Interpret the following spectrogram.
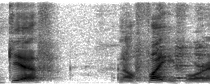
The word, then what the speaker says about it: GIF: It's pronounced GIF, and I'll fight you for it.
